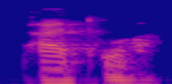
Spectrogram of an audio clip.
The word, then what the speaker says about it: patois: It's called patois. Huh? How does? Patois. Do you know It's how to spelled speak? it's spelled like French.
